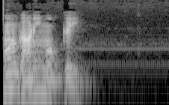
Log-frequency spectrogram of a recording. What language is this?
Gujari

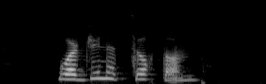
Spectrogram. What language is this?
Kabyle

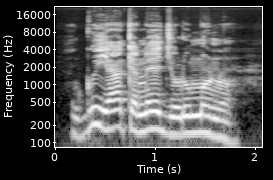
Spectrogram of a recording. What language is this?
Kikuyu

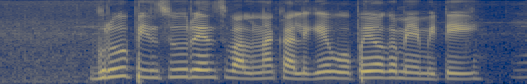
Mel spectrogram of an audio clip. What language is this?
Telugu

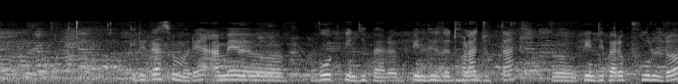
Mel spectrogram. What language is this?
Odia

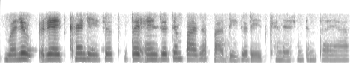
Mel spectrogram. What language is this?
Kashmiri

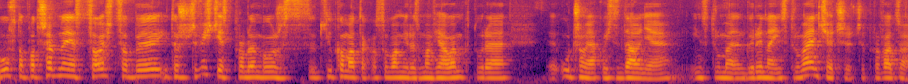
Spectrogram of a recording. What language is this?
Polish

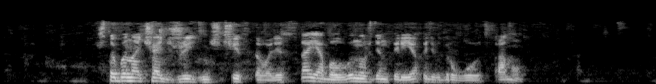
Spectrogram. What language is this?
Russian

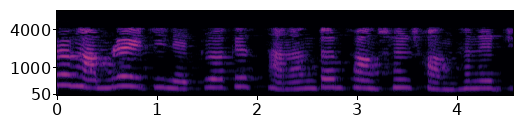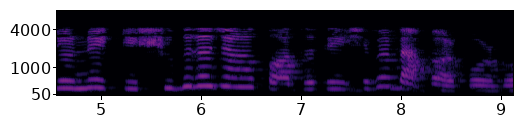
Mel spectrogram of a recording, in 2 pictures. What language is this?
Bangla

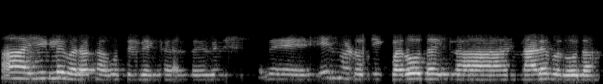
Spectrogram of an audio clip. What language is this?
Kannada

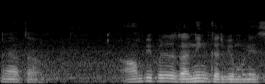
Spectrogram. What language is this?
Konkani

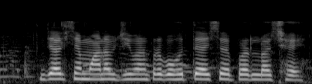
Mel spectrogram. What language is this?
Maithili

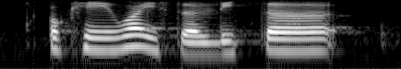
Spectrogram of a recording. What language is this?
English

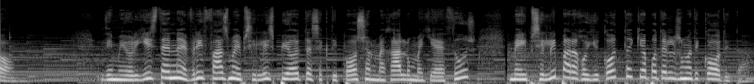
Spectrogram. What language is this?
Greek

